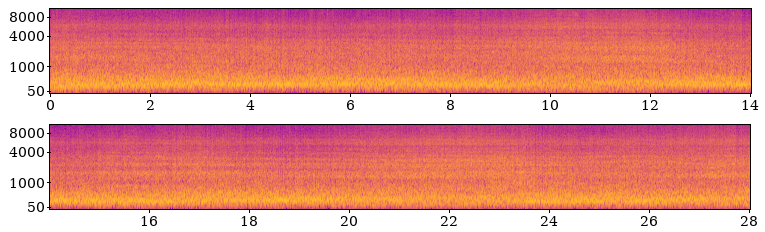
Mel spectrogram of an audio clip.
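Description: Loaded open coal wagons of a long freight train rolling past at steady speed: a continuous rumble of steel wheels on the rails that stays even throughout.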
